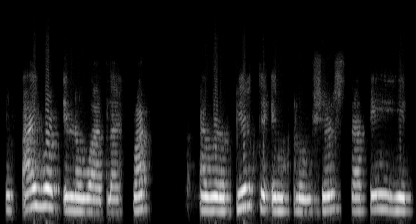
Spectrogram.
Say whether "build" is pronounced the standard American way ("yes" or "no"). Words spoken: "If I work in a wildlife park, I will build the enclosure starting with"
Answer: no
